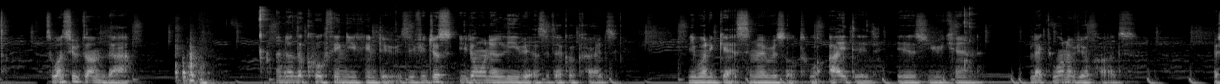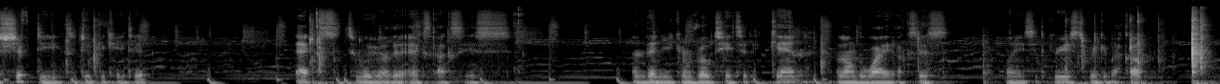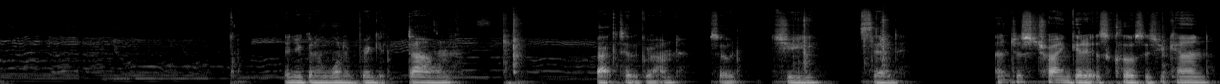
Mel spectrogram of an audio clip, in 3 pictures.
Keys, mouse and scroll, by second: 9.8 click, 12.9 shift+d, 17.9-20.5 middle drag, 20.5 r, 25.3-29.6 middle drag, 29.6 KP_1, 32.6 g.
